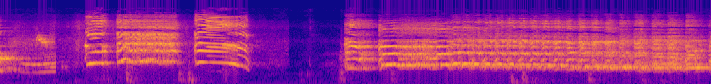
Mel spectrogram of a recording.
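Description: A rooster crows loudly in harsh, rich bursts, one crow falling at the end and a longer drawn-out crow after a short pause.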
